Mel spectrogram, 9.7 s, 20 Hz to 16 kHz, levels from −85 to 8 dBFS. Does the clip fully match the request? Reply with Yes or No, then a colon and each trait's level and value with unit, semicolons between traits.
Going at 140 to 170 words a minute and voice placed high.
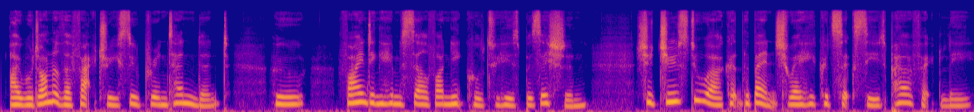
Yes: average, 155 wpm; high, 205 Hz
